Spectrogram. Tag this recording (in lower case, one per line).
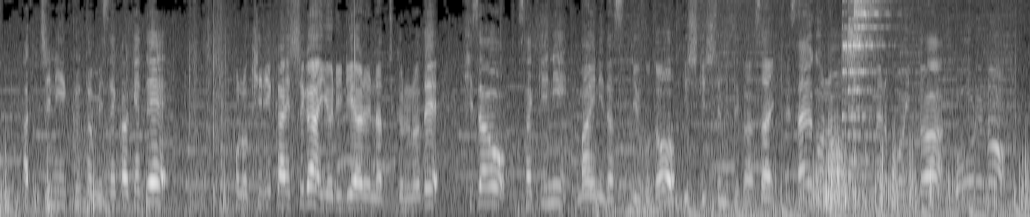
shot football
